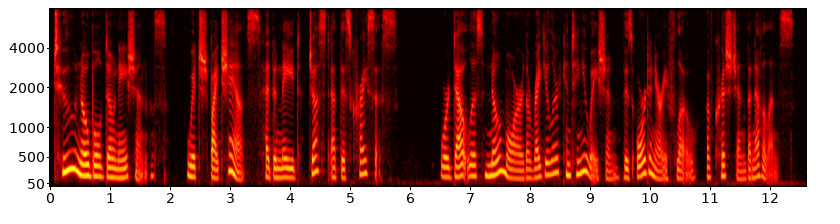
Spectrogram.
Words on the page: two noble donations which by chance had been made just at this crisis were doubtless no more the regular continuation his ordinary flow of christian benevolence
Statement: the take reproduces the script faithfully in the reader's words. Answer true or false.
true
